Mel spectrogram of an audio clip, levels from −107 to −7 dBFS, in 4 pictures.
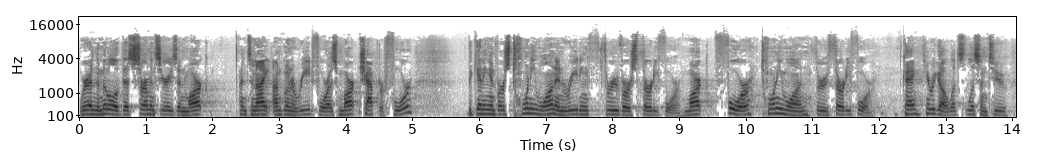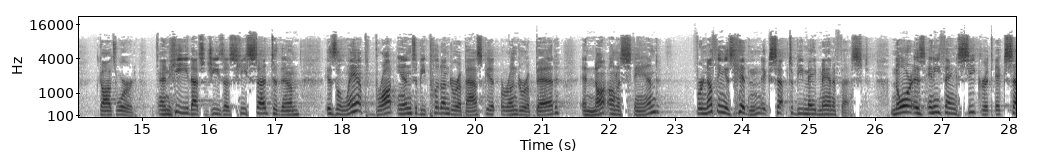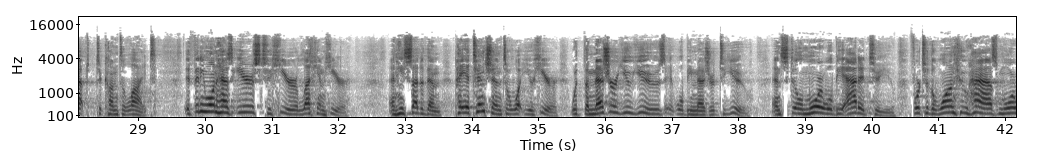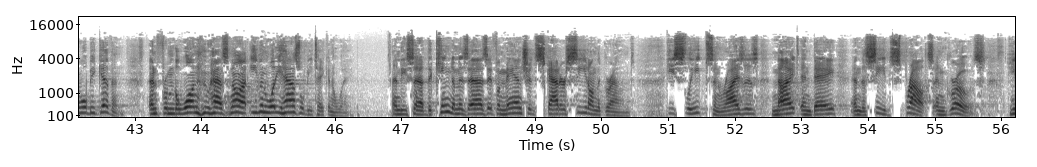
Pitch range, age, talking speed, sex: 155-205 Hz, 40-59, 195 wpm, male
